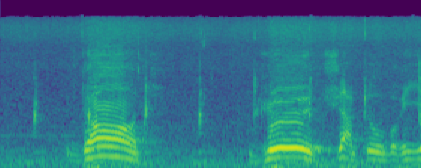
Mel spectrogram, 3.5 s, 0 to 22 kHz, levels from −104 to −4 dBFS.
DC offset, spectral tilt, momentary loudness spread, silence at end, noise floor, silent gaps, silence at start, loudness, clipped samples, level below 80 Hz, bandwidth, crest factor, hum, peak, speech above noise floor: under 0.1%; -5 dB/octave; 23 LU; 0 s; -42 dBFS; none; 0.2 s; -21 LUFS; under 0.1%; -48 dBFS; 15.5 kHz; 14 dB; none; -8 dBFS; 22 dB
